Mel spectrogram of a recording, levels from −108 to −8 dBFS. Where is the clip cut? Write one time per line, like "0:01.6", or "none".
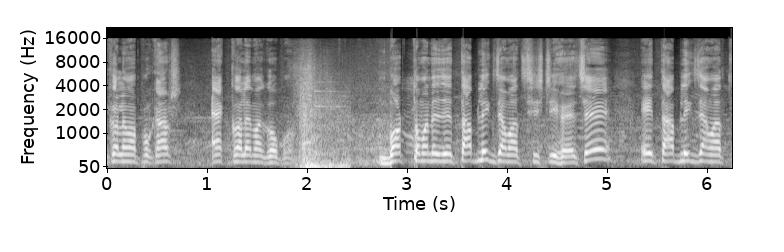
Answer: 0:02.1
